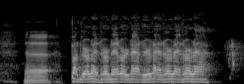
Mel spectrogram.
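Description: A man's voice making a drawn-out, wavering sound while the watch is shaken.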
